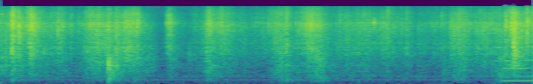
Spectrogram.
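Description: Packaging wrapping crinkling and rustling in irregular bursts as a photo print is unwrapped by hand.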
